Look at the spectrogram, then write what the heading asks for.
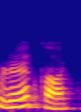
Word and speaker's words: record: on the first syllable, because all nouns and adjectives, the stress marks will be on the first syllable. In case if the same word is given, and if it is given verb, then all verbs, the second syllable you have to give the stress mark.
